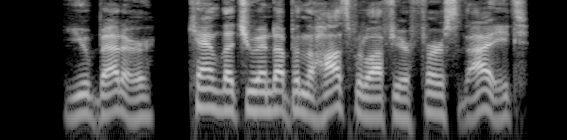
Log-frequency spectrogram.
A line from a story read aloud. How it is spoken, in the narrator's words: Wyatt chuckles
